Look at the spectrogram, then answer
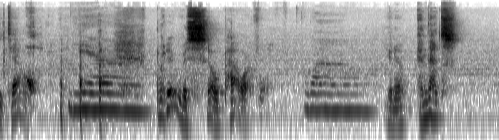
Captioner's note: laughs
